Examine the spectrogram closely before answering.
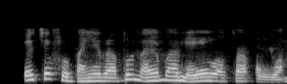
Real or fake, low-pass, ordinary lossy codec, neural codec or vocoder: fake; 5.4 kHz; AAC, 32 kbps; codec, 24 kHz, 1 kbps, SNAC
